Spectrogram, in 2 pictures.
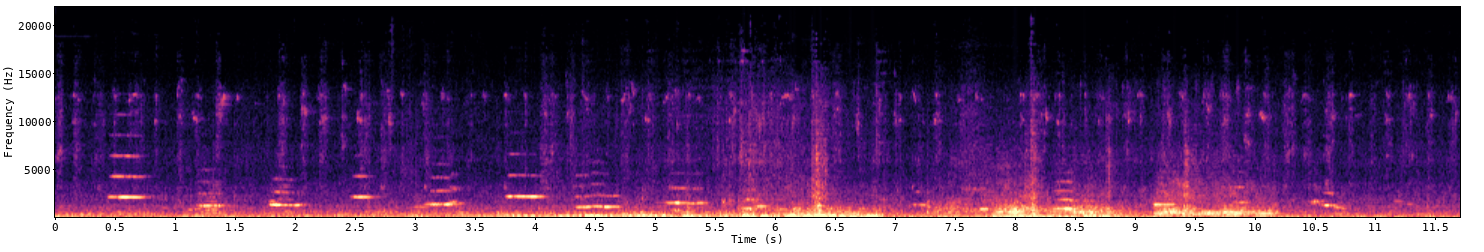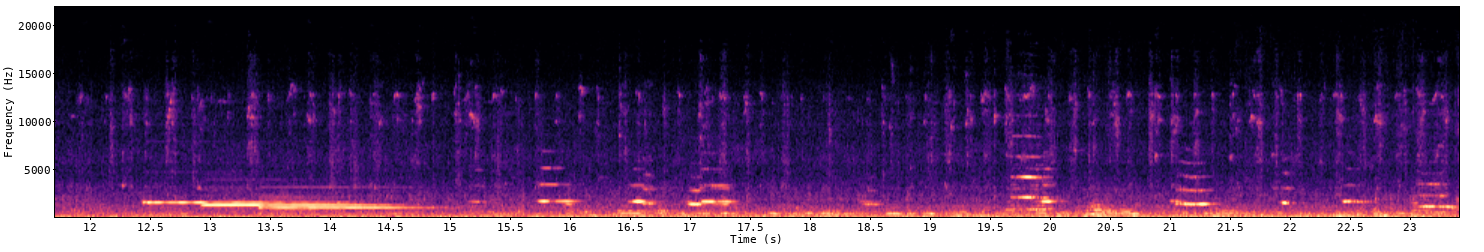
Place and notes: A surprisingly melody brightening the journey to Berlin.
